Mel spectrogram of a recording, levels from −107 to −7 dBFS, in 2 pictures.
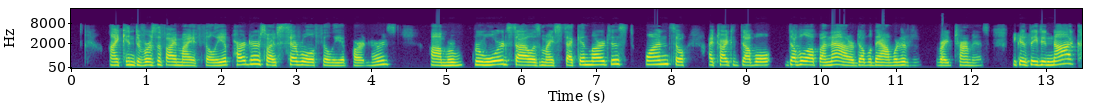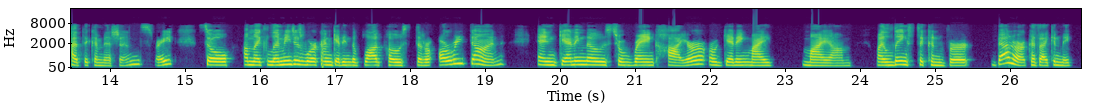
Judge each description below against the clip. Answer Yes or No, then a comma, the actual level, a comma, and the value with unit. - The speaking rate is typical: Yes, average, 185 wpm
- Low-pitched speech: No, high, 215 Hz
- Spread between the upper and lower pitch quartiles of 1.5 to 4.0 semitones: Yes, average, 2.9 semitones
